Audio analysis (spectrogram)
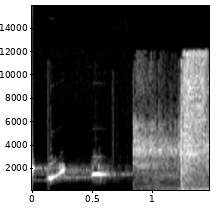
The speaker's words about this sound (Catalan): Ei, ja sabeu, si us sona a WhatsApp, com ara, per exemple, que ha sonat, doncs no l'agafeu si esteu conduint.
